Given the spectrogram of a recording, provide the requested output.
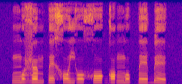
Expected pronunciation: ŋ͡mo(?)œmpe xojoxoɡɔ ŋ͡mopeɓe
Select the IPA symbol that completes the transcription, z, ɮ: ɮ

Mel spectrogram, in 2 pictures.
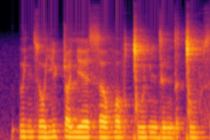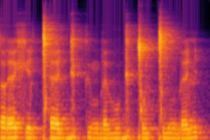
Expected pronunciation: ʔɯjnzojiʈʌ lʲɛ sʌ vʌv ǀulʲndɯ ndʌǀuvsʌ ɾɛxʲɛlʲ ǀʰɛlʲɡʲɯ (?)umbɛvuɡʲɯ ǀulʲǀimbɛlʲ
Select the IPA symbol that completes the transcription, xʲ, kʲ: kʲ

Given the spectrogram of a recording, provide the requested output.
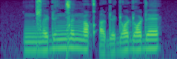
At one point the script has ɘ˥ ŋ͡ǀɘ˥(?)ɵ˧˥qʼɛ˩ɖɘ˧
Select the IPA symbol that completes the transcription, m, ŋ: ŋ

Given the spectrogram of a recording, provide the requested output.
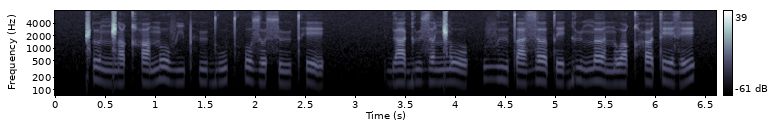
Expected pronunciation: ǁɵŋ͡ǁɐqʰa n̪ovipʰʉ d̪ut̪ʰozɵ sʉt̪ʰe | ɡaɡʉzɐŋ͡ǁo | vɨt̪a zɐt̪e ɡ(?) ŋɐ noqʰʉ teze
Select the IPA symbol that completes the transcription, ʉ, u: ʉ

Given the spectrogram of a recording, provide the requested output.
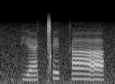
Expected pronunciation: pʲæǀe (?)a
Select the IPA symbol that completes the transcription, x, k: k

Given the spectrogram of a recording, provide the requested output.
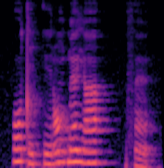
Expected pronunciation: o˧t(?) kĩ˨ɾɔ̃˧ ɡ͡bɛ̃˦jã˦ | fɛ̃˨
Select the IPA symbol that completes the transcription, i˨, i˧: i˨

